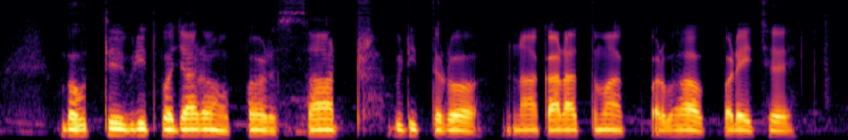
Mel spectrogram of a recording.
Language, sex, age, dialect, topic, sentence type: Maithili, male, 36-40, Angika, banking, statement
